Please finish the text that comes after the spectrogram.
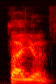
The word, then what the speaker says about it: Sahyoun: How do you pronounce your last name? Sahyoun, I was kind of close.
